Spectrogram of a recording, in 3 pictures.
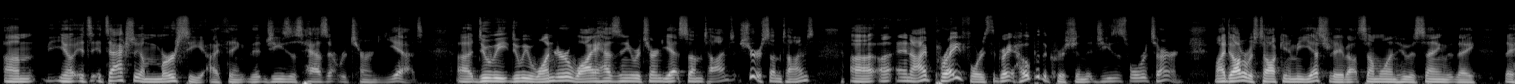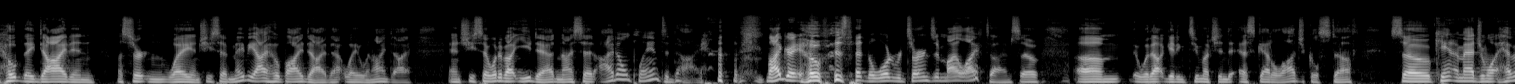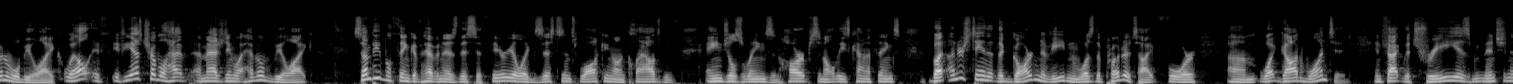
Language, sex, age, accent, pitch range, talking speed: English, male, 40-59, American, 120-155 Hz, 240 wpm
